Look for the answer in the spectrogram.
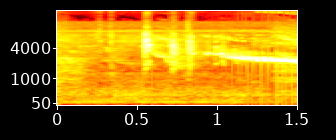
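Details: A brief tailorbird lure call used to attract or prompt singing: a few scratchy high notes, then a fast pulsing trill that drifts slightly downward.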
